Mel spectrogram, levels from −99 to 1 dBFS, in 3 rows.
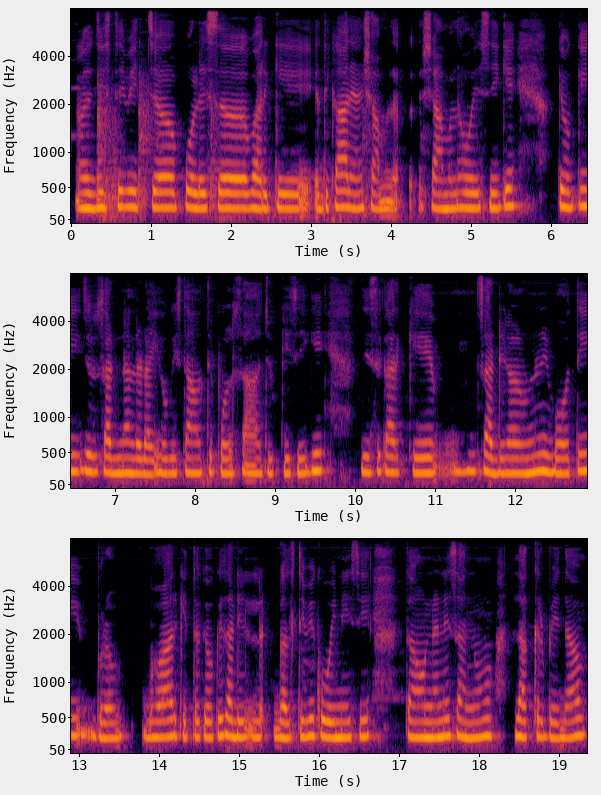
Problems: background sounds at intervals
